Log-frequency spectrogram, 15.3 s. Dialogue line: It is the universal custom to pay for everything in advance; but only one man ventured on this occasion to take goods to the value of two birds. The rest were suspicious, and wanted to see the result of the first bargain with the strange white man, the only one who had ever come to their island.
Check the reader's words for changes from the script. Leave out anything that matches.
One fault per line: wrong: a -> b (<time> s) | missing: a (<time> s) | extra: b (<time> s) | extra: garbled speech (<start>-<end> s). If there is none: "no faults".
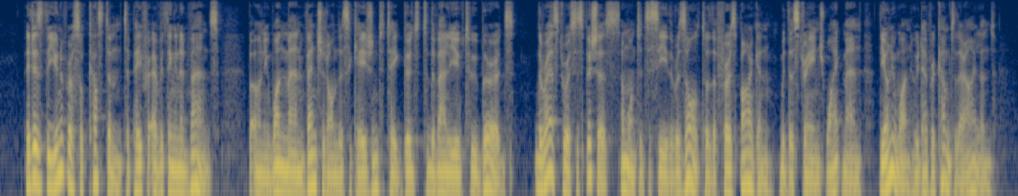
no faults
